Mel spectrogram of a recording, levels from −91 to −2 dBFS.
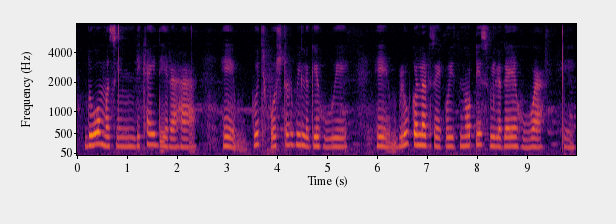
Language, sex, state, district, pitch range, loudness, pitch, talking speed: Hindi, male, Uttar Pradesh, Muzaffarnagar, 200-230 Hz, -37 LUFS, 210 Hz, 125 wpm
